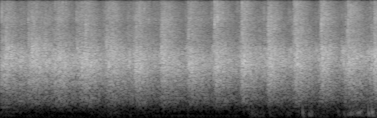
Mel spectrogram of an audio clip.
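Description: Church congregation applauding for the Lord, a steady stretch of rhythmic group clapping with a regular pulse, moderately distant and with no speech over it.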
